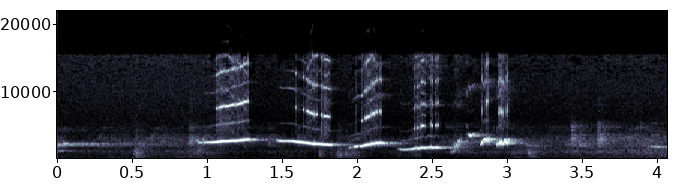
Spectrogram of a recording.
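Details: White-rumped shama (murai batu) lure song for prompting a rival to sing: clear, rich whistled notes slurring upward and downward, then a burst of quick phrases, with a faint whistle fading at the end.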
